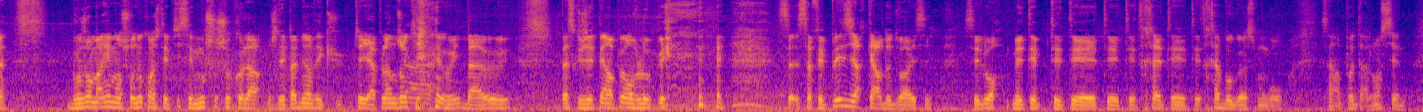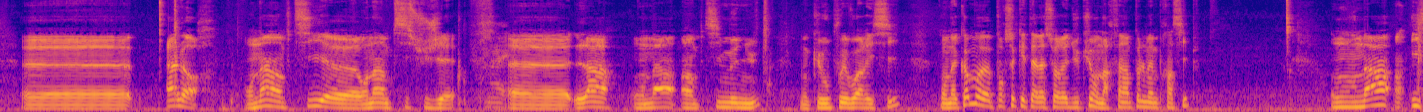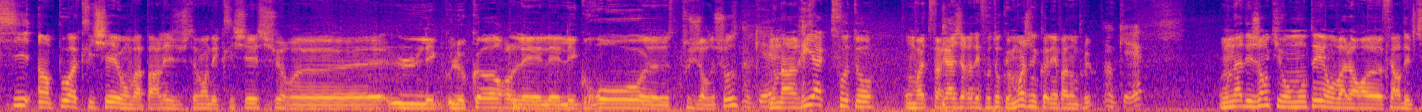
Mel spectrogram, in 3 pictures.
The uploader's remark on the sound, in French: en direct du van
